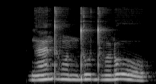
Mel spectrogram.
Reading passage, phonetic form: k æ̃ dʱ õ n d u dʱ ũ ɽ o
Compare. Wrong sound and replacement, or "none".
k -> ɡ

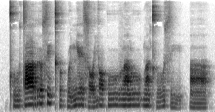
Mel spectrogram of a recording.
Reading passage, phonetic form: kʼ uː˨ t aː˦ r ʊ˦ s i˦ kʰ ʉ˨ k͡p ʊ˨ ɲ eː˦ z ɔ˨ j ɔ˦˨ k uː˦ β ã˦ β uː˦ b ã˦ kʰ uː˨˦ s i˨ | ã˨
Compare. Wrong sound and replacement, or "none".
ʉ˨ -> ʊ˨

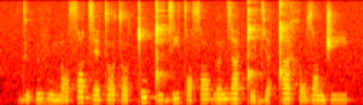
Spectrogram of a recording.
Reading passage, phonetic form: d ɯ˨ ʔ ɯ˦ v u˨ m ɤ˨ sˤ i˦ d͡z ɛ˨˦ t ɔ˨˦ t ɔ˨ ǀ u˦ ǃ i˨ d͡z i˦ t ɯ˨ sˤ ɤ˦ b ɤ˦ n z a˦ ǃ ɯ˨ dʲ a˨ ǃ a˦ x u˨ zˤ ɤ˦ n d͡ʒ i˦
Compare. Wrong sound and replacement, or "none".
none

